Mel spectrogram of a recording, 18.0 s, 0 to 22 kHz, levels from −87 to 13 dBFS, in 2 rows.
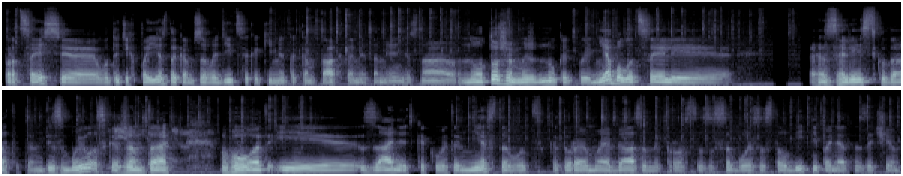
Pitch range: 100-120 Hz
